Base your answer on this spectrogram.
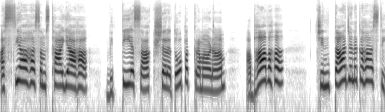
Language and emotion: Sanskrit, disgusted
